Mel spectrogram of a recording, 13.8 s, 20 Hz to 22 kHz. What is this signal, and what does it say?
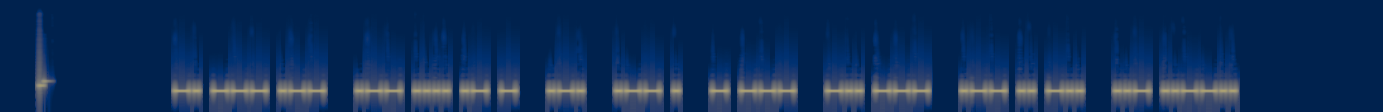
Morse code, heard as a keyed tone, about 25 wpm, 700 Hz. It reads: NOW WHAT R WE TO DO WID U?
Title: Sentences from Top 100 Words and Abbreviations 25wpm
